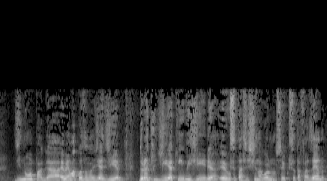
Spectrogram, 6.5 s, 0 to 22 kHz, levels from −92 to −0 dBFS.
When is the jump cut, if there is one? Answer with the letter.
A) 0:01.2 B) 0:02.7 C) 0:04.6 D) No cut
C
